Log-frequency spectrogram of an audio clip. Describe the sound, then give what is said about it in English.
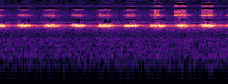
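Crickets chirp at night in a steady, high-pitched pulsing trill, with about eight even bursts repeating in a regular rhythm and no other sounds. “He noticed the chirping of crickets filled the night, and so talking right now just didn't feel right. It's best we let them sing.”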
